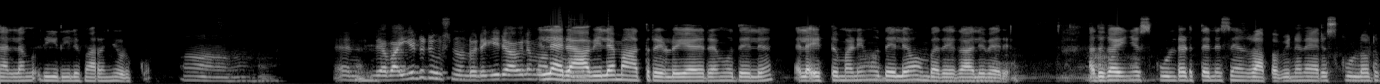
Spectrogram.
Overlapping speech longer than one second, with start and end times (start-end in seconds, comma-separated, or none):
none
